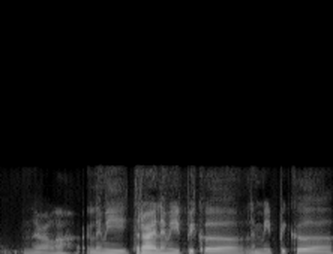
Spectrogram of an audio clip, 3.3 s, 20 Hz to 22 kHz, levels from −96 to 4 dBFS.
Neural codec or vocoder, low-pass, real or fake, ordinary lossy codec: codec, 16 kHz, 1 kbps, X-Codec, WavLM features, trained on Multilingual LibriSpeech; none; fake; none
